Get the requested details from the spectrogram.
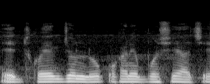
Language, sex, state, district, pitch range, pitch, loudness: Bengali, male, Assam, Hailakandi, 120-125 Hz, 125 Hz, -14 LUFS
